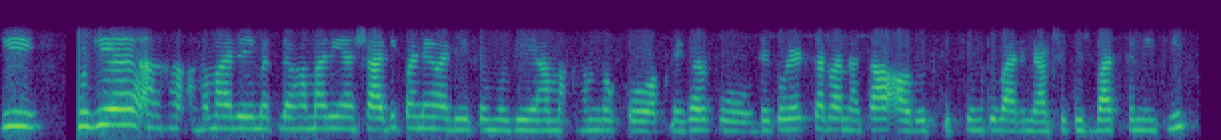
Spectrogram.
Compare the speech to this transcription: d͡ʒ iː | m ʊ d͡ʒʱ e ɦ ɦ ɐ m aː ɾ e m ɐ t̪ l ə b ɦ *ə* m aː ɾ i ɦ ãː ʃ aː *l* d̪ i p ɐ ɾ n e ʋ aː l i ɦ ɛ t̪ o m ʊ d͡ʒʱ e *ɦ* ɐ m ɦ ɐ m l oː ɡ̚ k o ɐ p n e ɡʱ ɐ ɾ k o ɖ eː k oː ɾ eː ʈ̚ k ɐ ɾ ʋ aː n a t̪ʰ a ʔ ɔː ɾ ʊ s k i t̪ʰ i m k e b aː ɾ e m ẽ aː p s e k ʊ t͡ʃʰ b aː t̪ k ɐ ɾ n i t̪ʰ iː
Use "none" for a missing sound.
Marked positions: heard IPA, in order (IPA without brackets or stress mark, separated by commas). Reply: ɐ, none, ɦ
